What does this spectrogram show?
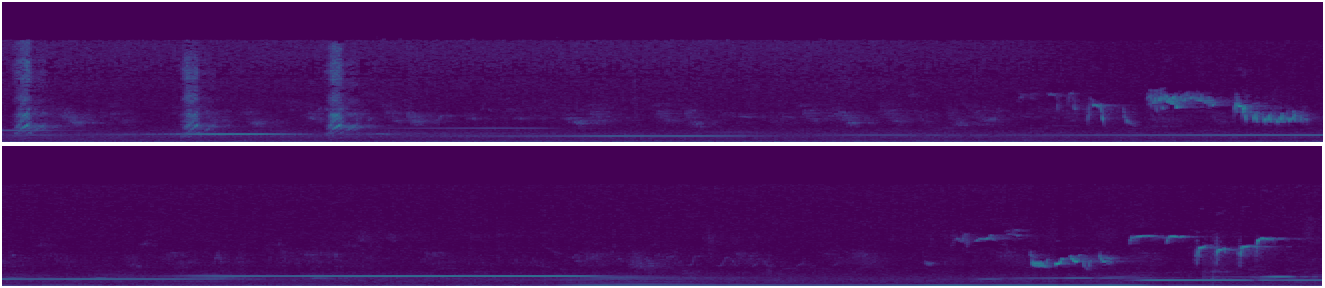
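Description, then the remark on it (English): Magpies call in short, harsh bursts against an outdoor backdrop, with a cluster of chirps midway and another near the end, plus a few faint, steady tonal notes. No one speaks. “Maybe hearing the magpies again is what got me thinking about birds in the first place.”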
